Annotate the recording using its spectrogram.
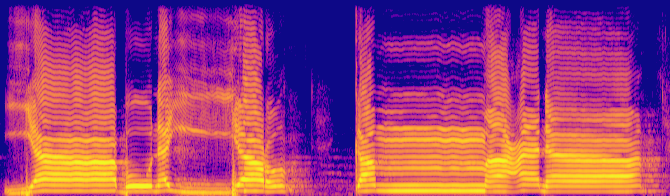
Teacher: تو جب دو حرف ایک جیسے جمع ہو جائیں، پہلا ساکن ہو، یہ دیکھیں با کے اوپر سکون، اور دوسرا مشدد ہو یعنی اس کے اوپر یہ تشدید ہو، تو وہاں پہلا جو ساکن ہے اس کو چھوڑ دینا ہوتا ہے۔ تو یہاں ہم کاف کو ڈائریکٹ میم کے ساتھ ملائیں گے، با کو ہم نے بالکل بھی نہیں پڑھنا۔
